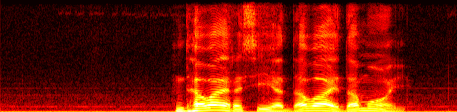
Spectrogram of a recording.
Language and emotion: Russian, positive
